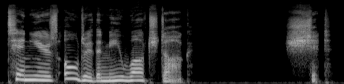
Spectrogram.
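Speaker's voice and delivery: ordinary delivery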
